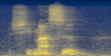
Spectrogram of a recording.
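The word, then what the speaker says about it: します: Shi, masu, flexionado de esta manera. Shi, masu. El su la u del su no se pronuncia. O sea que en lugar de shimasu vas a decir shimas.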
